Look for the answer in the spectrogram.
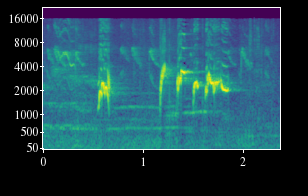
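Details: Red-whiskered bulbul in a singing contest, giving a short phrase of loud, slurred whistled notes after a faint high trill, with a steady low tone underneath.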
